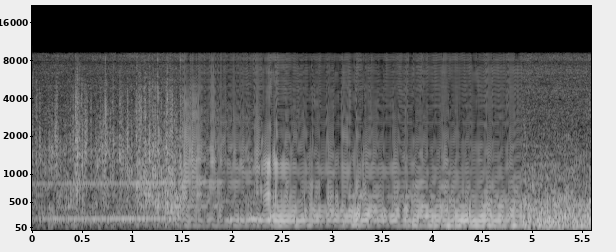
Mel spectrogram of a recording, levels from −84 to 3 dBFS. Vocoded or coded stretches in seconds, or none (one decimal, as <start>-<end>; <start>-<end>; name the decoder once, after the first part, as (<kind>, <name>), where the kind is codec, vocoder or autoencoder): 1.5-4.9 (vocoder, BigVGAN v2)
